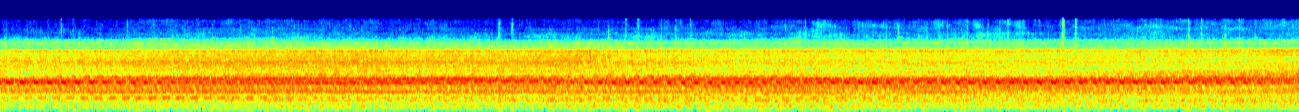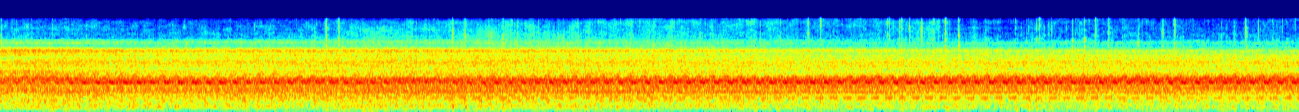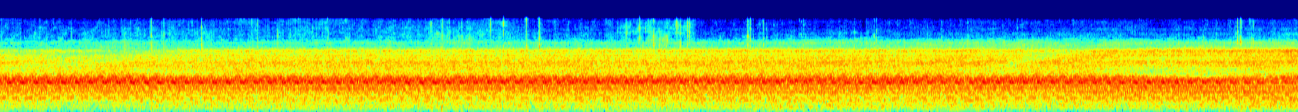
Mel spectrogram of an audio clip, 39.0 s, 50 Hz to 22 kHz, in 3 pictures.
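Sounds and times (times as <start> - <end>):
model train whirr and whine: 0.0 - 38.9.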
